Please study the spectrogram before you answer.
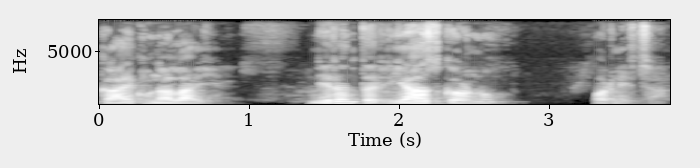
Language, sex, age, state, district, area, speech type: Nepali, male, 60+, West Bengal, Kalimpong, rural, spontaneous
